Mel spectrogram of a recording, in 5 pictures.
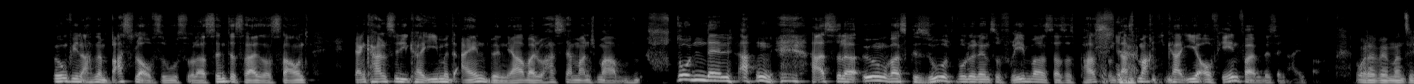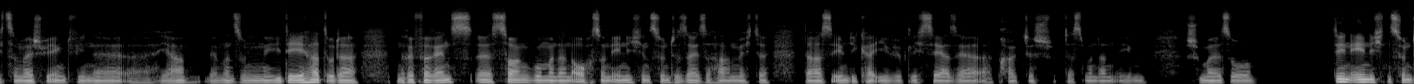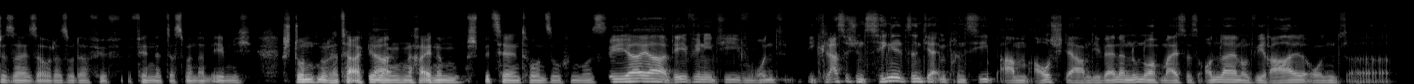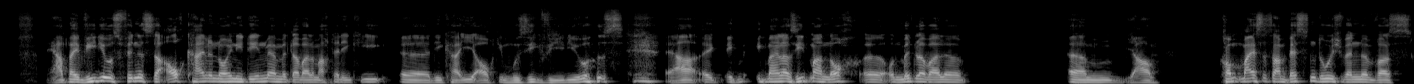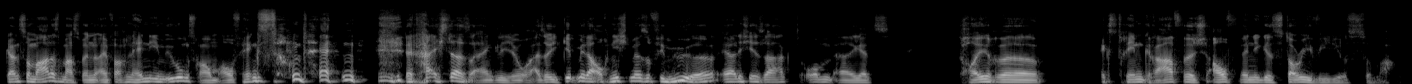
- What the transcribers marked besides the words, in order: in English: "Synthesizer-Sound"; laughing while speaking: "stundenlang"; laughing while speaking: "Ja"; chuckle; laughing while speaking: "Musikvideos"; laughing while speaking: "und dann"
- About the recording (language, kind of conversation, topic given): German, podcast, Wie verändert TikTok die Musik- und Popkultur aktuell?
